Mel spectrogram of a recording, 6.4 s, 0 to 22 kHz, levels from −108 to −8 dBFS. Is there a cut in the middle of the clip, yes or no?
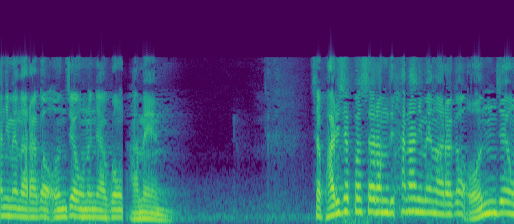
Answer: yes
